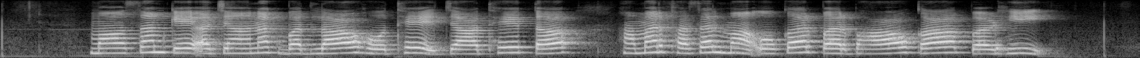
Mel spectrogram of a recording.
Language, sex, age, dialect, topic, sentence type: Chhattisgarhi, female, 25-30, Eastern, agriculture, question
